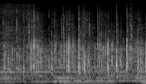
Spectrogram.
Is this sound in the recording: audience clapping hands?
yes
